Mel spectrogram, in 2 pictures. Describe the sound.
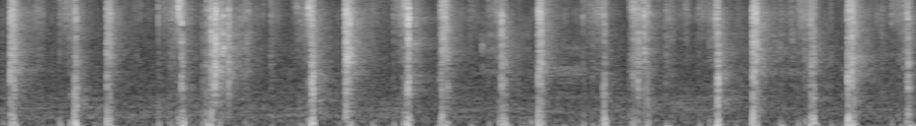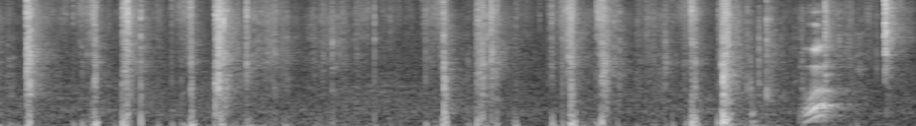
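Tarot cards being shuffled, with many crisp snapping slaps in a fairly steady, quick rhythm that keeps going for about twelve seconds.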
